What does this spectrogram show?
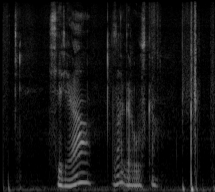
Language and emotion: Russian, neutral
